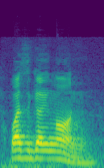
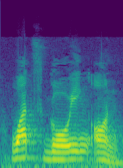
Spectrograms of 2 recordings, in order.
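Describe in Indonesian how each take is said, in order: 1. Frasa itu diucapkan dengan cepat, menyambung jadi satu. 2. Frasa itu diucapkan dengan pelan dan hati-hati. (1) "kalau mau cepat-cepat, bacanya secara zet zet zet zet zet" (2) "pelan-pelan aja"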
